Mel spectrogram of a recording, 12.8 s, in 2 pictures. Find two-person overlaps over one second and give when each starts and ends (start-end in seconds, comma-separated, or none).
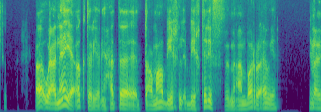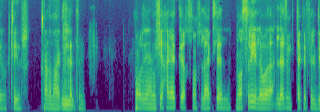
none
